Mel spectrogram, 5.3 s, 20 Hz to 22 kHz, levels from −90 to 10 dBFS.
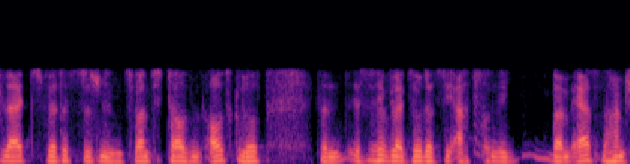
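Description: All the way through, the speech has that slightly rough, synthetic G.729 codec sound, nothing above 4 kHz, consistent with an 8 kbit/s voice stream. Then at 3.96 to 4.10 s, right after "vielleicht so dass die", there's VoIP packet loss concealed by the speech codec: about 60 ms went missing, which fits three lost packets. The decoder stretches the last sound into a fading buzzy tone or coloured noise that stays weak briefly afterwards.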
